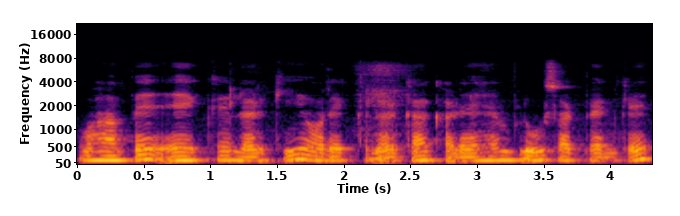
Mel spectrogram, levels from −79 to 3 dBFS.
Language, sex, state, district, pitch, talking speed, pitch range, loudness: Hindi, male, Odisha, Khordha, 120 Hz, 180 wpm, 110-125 Hz, -15 LUFS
